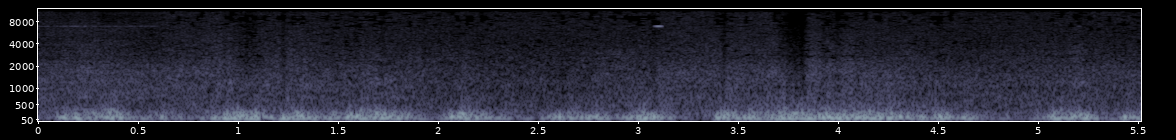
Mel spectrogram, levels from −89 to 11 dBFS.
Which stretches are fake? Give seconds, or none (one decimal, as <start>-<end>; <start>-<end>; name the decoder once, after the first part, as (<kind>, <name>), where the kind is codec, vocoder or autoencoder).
0.0-0.6 (codec, SNAC)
